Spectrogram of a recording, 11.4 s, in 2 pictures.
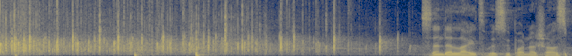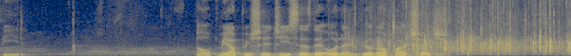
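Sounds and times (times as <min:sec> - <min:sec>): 
audience applause: 0:00.0 - 0:04.2, 0:09.1 - 0:11.4
speech: 0:04.3 - 0:06.1, 0:07.7 - 0:10.3.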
